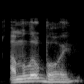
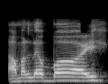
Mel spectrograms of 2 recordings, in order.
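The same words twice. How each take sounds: First: The line is said in a plain, normal voice. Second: The line is said with lively, enthusiastic energy. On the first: "just say it in your normal voice" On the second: "say it more enthusiastically?"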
